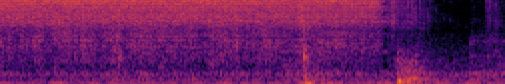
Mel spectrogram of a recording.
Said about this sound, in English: now, rinse these hands off again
